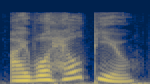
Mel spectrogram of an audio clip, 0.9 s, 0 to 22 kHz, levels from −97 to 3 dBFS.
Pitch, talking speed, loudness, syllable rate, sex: 205 Hz, 255 wpm, -17 LUFS, 5.1 syllables/s, female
